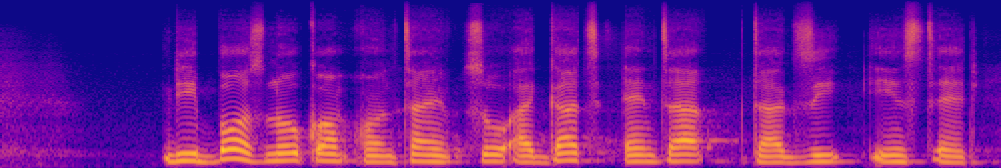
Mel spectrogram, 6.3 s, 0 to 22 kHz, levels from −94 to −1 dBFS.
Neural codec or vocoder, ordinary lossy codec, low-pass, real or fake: autoencoder, 48 kHz, 32 numbers a frame, DAC-VAE, trained on Japanese speech; none; none; fake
